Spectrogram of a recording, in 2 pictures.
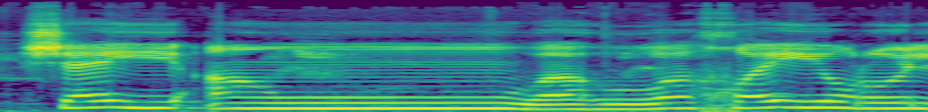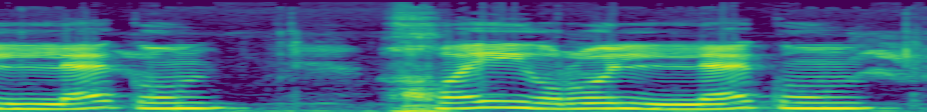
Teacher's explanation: تنوین کے بعد واو آیا ہوا ہے تو ہم نے ان دونوں کو آپس میں ملا دینا ہے، غننے کے ساتھ ملانا ہے، اسے ادغام بالغنہ کہتے ہیں.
